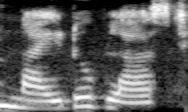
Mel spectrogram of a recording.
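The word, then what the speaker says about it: cnidoblast: बोलेंगे नेमेटोमोरफा है ना इसको हम बोल रहे एन से हैं बट एक्चुअल में इनकी स्पेलिंग सी से शुरू होती है अब ये जो नाइड ब्लास्ट है यानी जो हमारे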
